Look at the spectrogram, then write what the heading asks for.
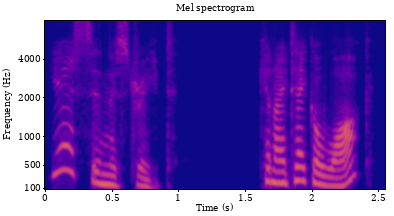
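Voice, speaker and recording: A woman's voice: medium pitch, wildly swooping pitch, moderate pace, no echo, clean studio sound, voice pushed up. A woman voicing a blunt, impatient young woman in an audiobook. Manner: direct, pressing questions.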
